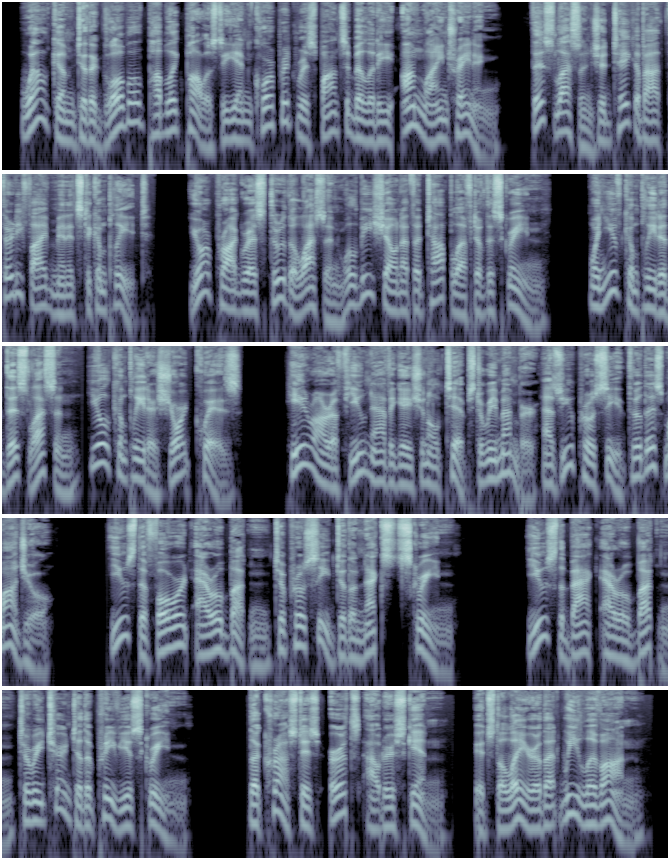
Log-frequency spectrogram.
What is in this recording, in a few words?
american male; dictor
